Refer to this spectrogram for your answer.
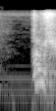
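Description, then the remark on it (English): A single sudden, loud sneeze bursts out after a brief quiet moment, with a sharp breathy blast that lingers briefly before fading. “Got to sneeze.”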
